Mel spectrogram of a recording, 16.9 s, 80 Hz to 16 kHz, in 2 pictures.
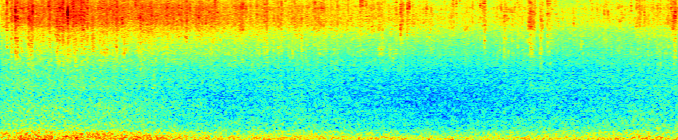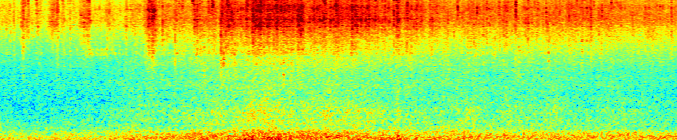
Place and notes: river Oder floodplain, Kienitz / Letschin - wind in dead tree
river Oder floodplain, fresh wind in a dead tree
(Sony PCM D50, DPA4060)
